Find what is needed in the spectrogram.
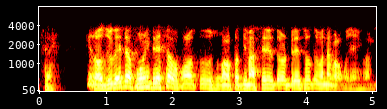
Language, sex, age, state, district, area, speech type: Odia, male, 45-60, Odisha, Dhenkanal, rural, conversation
